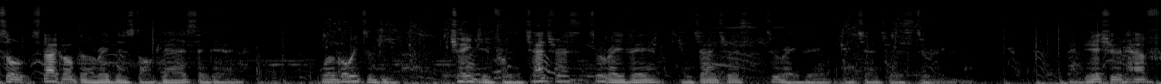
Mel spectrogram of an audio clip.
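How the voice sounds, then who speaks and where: Young man, slightly low voice, a bit sick with flu, chatty gameplay commentary, crude jokes. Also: fairly bright tone. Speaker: mobile game YouTuber.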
